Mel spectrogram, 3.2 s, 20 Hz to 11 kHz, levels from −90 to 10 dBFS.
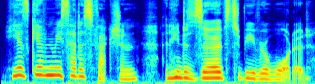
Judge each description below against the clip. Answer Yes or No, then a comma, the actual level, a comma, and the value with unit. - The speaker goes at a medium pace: No, fast, 210 wpm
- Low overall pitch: No, high, 200 Hz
